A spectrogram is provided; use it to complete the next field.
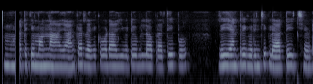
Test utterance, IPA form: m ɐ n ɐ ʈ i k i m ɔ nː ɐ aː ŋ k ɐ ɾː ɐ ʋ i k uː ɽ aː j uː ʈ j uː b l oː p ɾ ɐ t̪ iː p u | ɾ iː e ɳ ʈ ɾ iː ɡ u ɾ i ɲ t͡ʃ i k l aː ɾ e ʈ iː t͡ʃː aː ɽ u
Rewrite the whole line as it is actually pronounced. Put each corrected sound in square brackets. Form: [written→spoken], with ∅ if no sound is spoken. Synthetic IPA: m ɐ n ɐ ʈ i k i m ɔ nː ɐ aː ŋ k ɐ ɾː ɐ ʋ i k uː ɽ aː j uː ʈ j uː b l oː p ɾ ɐ t̪ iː p u | ɾ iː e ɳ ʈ ɾ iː ɡ u ɾ i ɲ t͡ʃ i k l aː ɾ [e→i] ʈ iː t͡ʃː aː ɽ u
